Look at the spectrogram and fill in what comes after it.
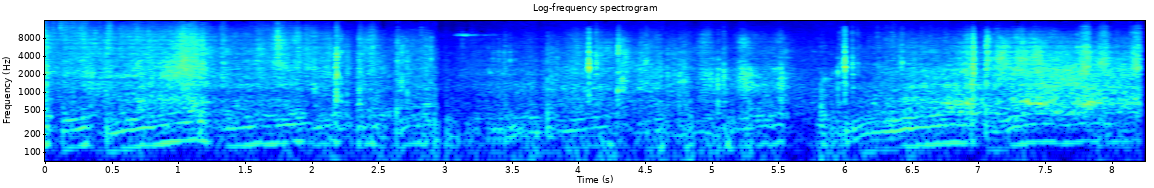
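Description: Rally car engine accelerating hard on gravel, revs climbing and dropping again and again as it shifts up through the gears, with a few sharp cracks.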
